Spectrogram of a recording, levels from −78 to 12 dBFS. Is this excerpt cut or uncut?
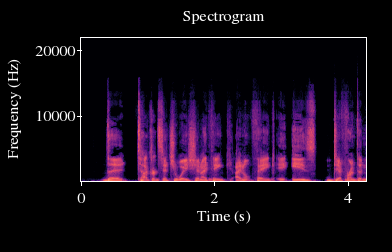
cut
